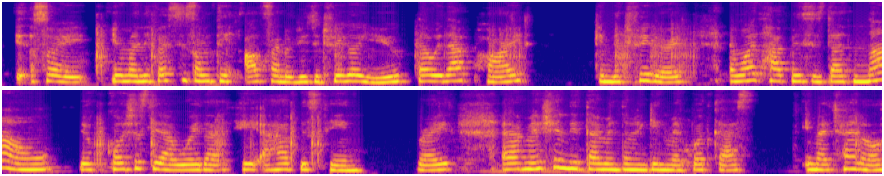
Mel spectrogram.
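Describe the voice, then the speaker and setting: A woman with a mellow, soft-edged voice talks straight to her listeners as a spiritual coach, circling back over the same points and asking "right?" as she goes. She mentions a stutter and corrects herself often. There is a faint hiss behind her. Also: mid-range voice, fairly even intonation, fairly quick, rough recording. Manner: earnest, repetitive, with frequent "right?" check-ins and self-corrections. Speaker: podcast host and spiritual coach. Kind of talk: solo motivational talk.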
